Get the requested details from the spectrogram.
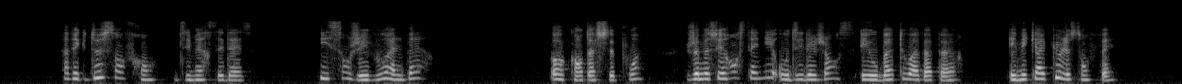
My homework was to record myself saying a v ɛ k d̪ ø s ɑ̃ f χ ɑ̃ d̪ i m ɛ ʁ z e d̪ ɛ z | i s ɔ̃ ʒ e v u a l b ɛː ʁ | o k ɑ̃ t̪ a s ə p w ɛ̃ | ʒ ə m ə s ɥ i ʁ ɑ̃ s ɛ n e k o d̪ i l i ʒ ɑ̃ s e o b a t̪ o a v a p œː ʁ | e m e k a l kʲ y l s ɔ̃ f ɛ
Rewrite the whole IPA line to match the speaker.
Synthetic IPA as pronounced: a v ɛ k d̪ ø s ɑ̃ f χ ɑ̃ d̪ i m ɛ ʁ s e d̪ ɛ z | i s ɔ̃ ʒ e v u a l b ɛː ʁ | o k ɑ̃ t̪ a s ə p w ɛ̃ | ʒ ə m ə s ɥ i ʁ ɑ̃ s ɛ ɲ e ʔ o d̪ i l i ʒ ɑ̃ s e o b a t̪ o a v a p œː ʁ | e m e k a l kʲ y l s ɔ̃ f ɛ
